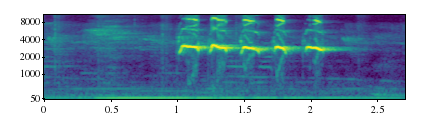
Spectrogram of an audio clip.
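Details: Greater green leafbird firing a rapid shot of song intended to provoke other leafbirds: five sharp whistled notes at a steady high pitch in about one second, over a low hum.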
